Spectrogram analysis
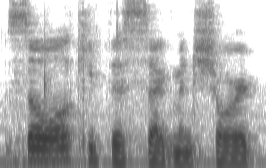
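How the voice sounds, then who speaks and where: A man talking to his phone camera in a casual vlog, halting and hesitant, with many pauses. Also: mid-range voice, warm tone, a little hiss or hum. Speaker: vlogger. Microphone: phone recording.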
